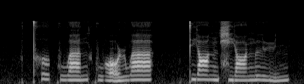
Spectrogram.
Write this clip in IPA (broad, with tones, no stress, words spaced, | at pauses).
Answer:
t̪ʰɤ˥˩kwa˧˥nkwɔ̰˨˩ ɻwä˥ | t̪jɑ˥˩ŋ ɕjɑ˧˥ŋly̰˨˩˦n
